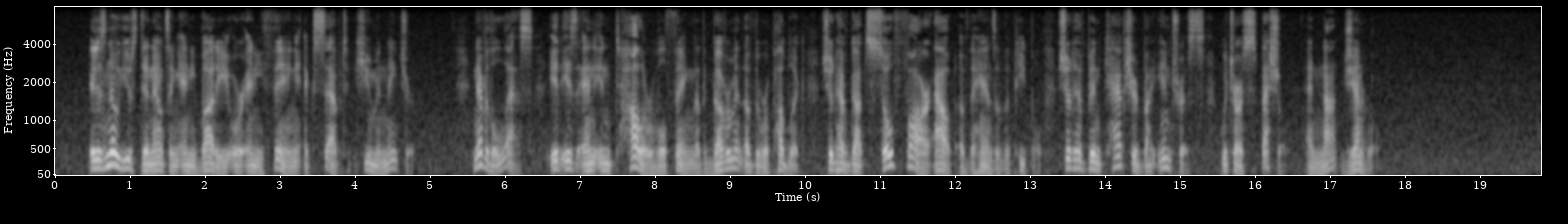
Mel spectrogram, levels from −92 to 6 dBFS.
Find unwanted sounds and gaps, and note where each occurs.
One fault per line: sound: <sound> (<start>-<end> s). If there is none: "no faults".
no faults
